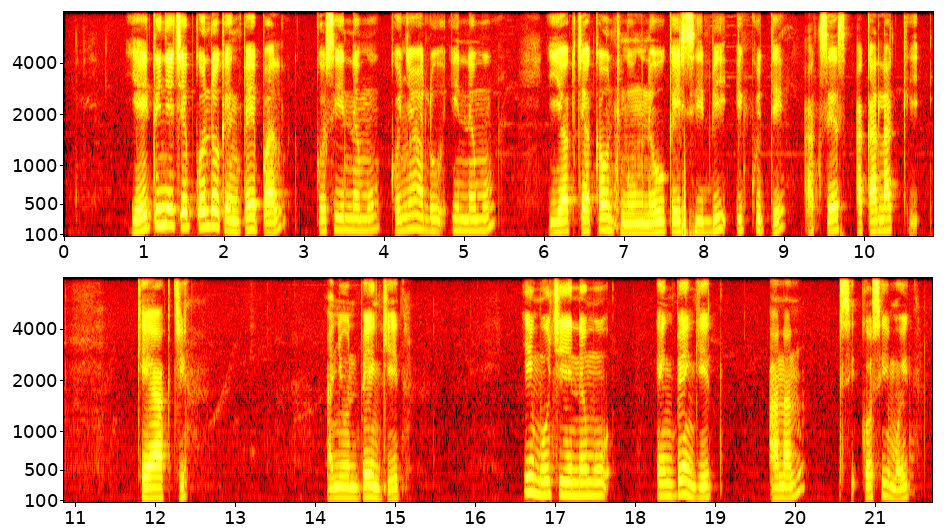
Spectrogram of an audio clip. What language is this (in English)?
Kalenjin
